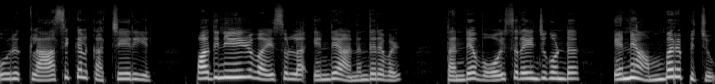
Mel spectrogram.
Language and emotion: Malayalam, surprised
